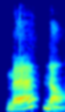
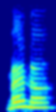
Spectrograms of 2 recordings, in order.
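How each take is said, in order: First: "मै... ना" with a gap between; syllable by syllable. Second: "मैना" quickly blended, pitched higher; joined word. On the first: Teacher reading matra words to class, "मै - ना" split. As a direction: break "मैना" into two syllables. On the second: Teacher completing the word for class, "मैना" joined up. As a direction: run "मैना" together as one word. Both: Shown as a demonstration. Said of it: "इस तरह से read करेंगे".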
